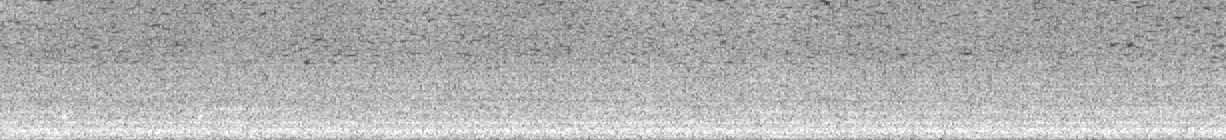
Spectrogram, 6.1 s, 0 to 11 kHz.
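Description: Steady cabin noise inside a moving 2020 Tesla Model S: a low hum of tyres and road with the climate fan blowing, and no engine sound from the electric drive.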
